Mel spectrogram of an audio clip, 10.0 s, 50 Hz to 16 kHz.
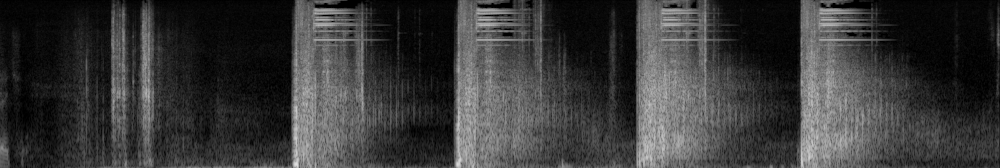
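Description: Four shots from a Marlin lever-action rifle in .45-70 Government, about a second and a half to two seconds apart as the lever is worked between them, each followed by a short echo. A few light clicks come about a second in, before the first shot.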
